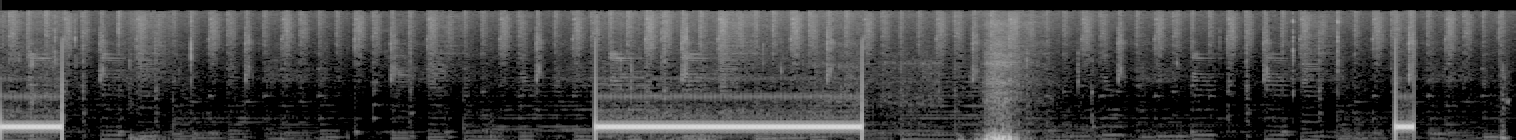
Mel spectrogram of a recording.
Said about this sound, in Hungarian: Hát akkor hívjuk fel a naphallgatóját így ennek a kis csendes keddecskének a végére.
